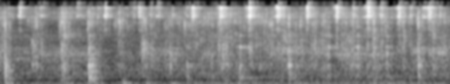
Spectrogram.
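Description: Coarse pounding of ivy gourd chutney in a stone mortar gives repeated dull thuds and grinding scrapes, steady and close, at a moderate level with no talk.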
